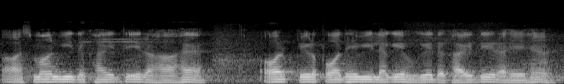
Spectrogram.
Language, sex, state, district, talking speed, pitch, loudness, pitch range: Hindi, male, Uttar Pradesh, Lalitpur, 170 wpm, 110 Hz, -17 LUFS, 105-115 Hz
